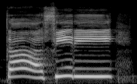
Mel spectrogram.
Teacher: رو کے نیچے زیر ہے تو اس لیے ہم اس رو کو باریک پڑھیں گے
